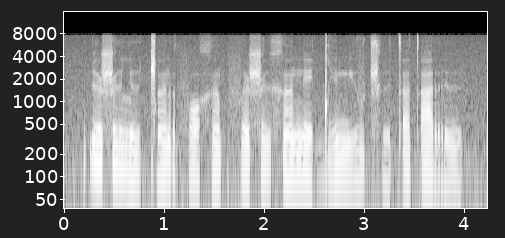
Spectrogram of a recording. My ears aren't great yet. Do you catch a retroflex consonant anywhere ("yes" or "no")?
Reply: yes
